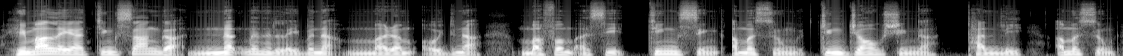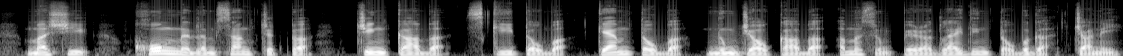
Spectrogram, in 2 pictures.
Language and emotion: Manipuri, neutral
